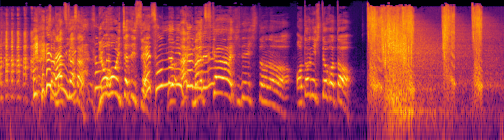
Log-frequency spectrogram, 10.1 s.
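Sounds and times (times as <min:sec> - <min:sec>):
laughter: 0:00.0 - 0:02.8
speech: 0:00.7 - 0:07.1
line tape peeling off gym floor: 0:07.4 - 0:09.9.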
